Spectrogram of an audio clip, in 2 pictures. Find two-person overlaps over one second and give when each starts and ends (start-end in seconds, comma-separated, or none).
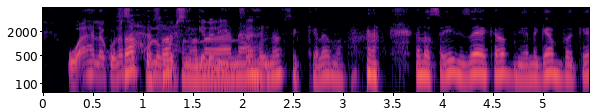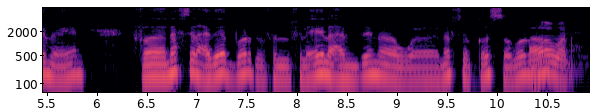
0.8-2.3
